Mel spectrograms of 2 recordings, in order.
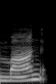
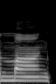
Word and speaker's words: Hmong: And as uh Caying mentioned uh she and new are from the Mong tribe which is you may have seen it in writing HM OG but the H is silent. So it's the Mong tribe.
